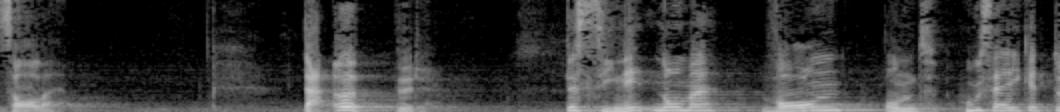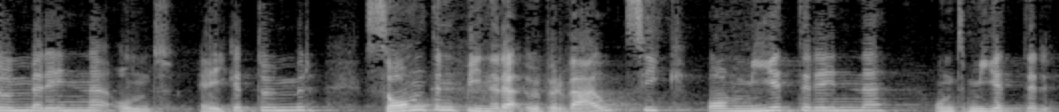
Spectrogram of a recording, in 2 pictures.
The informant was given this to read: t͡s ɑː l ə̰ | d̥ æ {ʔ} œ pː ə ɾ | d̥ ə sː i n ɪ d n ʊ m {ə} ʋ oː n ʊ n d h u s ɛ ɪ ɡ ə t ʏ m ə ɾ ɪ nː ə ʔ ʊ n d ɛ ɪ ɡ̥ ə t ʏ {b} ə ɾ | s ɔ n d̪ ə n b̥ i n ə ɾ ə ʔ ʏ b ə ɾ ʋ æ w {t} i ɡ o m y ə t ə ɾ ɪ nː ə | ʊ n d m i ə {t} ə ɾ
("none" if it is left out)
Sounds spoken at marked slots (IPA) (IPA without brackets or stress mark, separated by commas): ʔ, ə, m, t͡s, t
